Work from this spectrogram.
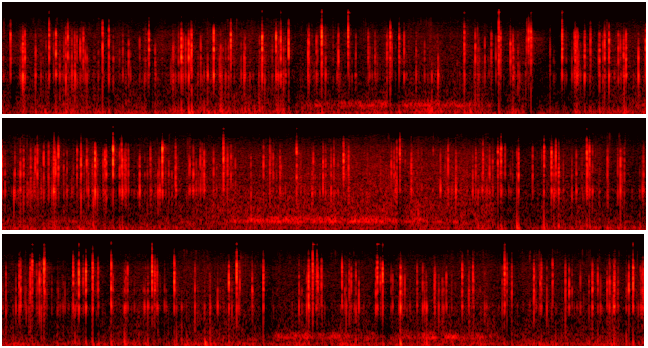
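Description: A bundle of solid steel chain links is held cupped in both hands while the fingers rub and shake the links together. The result is a quiet, steady stream of bright metallic rattling and scratching, made of many sharp clicks with no ring after them.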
